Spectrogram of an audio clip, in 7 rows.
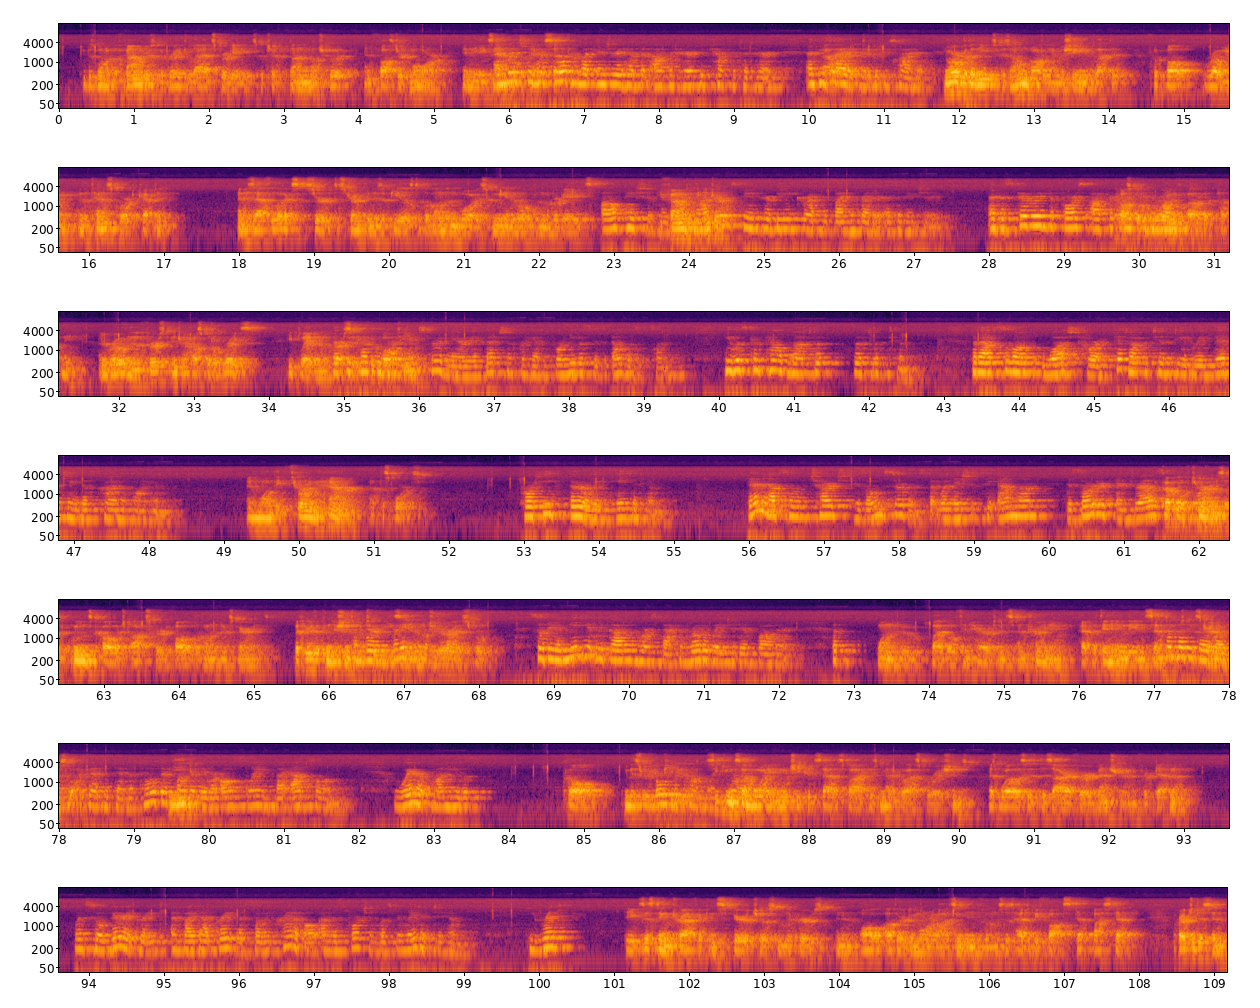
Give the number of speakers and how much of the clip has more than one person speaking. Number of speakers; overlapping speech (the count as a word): two, about 14%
